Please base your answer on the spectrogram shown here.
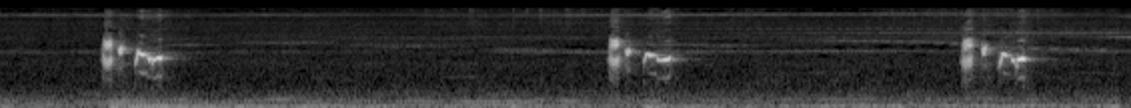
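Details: Sooty-headed bulbul calling in wild bulbuls with vigorous song: three clear phrases of about four quick whistled notes stepping down in pitch, each some two and a half seconds apart, over a faint hum.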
